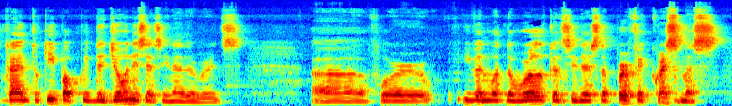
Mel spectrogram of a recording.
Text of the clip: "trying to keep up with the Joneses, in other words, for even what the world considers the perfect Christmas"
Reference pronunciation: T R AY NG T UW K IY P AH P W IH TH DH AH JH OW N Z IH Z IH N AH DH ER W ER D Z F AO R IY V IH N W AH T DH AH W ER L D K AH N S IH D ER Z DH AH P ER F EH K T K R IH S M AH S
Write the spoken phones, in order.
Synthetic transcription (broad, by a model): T R AY T UW K IY P AH P W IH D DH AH JH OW N S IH S IH N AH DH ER W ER D S F AO R IY V IH N W AH T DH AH W ER L D K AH N S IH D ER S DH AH P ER F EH K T K R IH S M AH S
